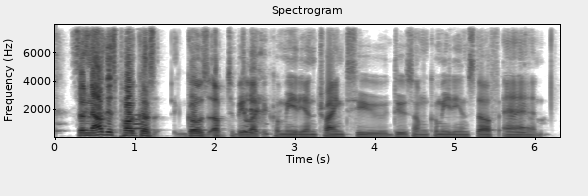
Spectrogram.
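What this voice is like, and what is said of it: Usual voice. Nothing is said of it.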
